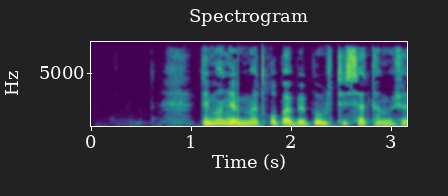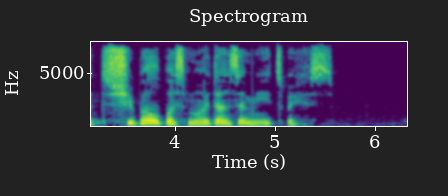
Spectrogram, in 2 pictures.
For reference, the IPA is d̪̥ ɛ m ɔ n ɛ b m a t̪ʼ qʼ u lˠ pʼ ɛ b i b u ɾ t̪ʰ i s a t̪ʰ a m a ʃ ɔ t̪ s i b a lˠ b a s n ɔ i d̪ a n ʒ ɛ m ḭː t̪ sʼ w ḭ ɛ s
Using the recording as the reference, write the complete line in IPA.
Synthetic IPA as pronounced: d̪̥ ɛ m ɔ n ɛ b m a t̪ʼ qʼ u pʼ ɛ b i b u ɾ t̪ʰ i s a t̪ʰ a m a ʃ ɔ t̪ ʃ i b a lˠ b a s m ɔ ɛ d̪ a n z ɛ m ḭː t̪ sʼ w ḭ ɛ s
